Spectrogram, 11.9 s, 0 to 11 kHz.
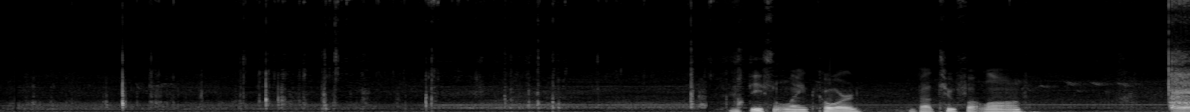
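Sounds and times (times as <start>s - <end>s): cord and accessories rattling: 1.4s - 7.5s.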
